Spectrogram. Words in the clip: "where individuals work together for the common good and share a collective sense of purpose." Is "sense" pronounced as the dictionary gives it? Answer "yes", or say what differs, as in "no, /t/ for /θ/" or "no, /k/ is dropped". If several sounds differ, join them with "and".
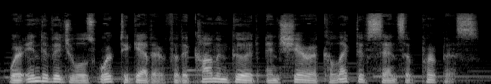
yes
